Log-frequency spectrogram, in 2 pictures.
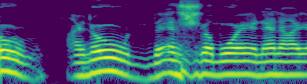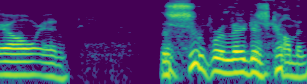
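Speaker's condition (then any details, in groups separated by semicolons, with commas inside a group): Head and neck cancer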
